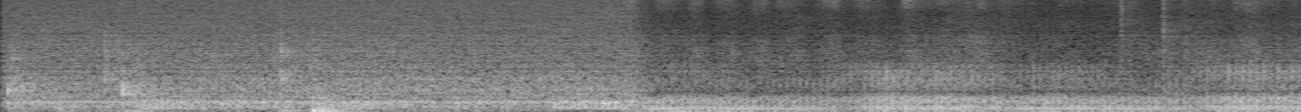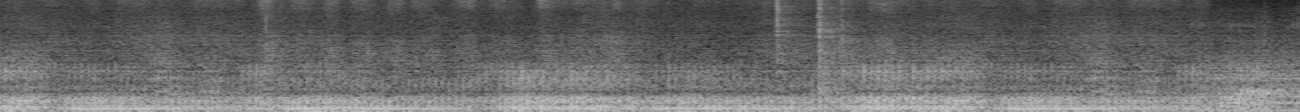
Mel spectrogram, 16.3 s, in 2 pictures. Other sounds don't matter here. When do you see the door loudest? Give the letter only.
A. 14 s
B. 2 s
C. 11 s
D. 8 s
B.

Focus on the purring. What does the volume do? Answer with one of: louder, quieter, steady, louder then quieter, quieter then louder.
steady.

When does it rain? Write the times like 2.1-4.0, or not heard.
not heard.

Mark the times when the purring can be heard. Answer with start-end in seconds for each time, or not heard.
0.0-16.2.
